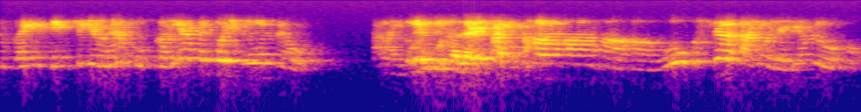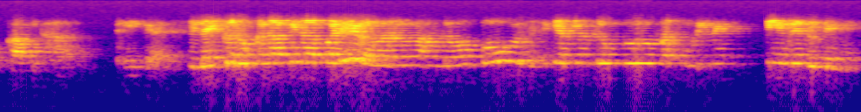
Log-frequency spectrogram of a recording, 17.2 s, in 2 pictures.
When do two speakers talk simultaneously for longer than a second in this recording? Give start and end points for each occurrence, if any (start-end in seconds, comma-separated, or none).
4.1-5.3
